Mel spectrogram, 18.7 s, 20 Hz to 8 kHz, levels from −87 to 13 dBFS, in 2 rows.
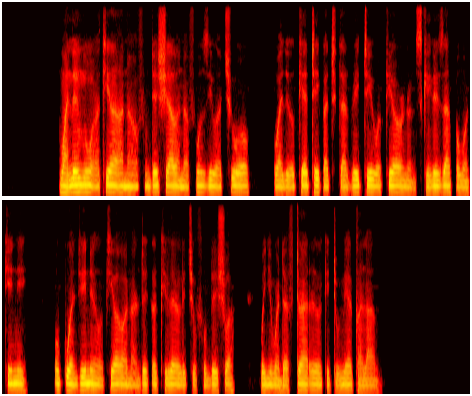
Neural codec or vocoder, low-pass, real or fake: codec, 16 kHz, 0.5 kbps, FunCodec, trained on LibriTTS, 25 frames a second; 7.2 kHz; fake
